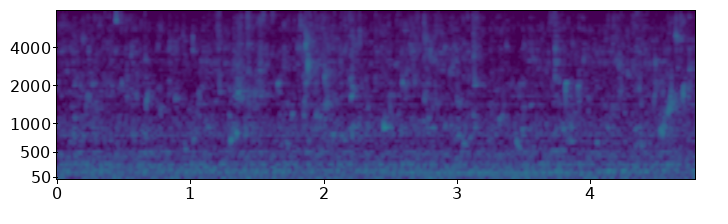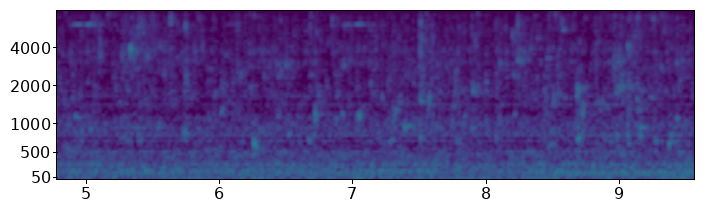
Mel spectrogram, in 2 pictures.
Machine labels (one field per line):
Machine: pump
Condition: normal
